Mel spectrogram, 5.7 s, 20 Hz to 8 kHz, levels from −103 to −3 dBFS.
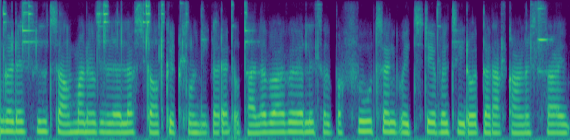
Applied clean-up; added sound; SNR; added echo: neural diffusion model UNIVERSE++.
